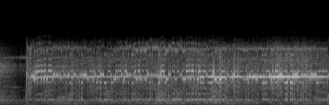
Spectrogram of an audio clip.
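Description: An electronic signal from outer space, received at an observatory, starts abruptly and holds steady: a loud, continuous warbling buzz of layered high tones with fluttering, shifting noise patterns throughout. No one speaks.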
